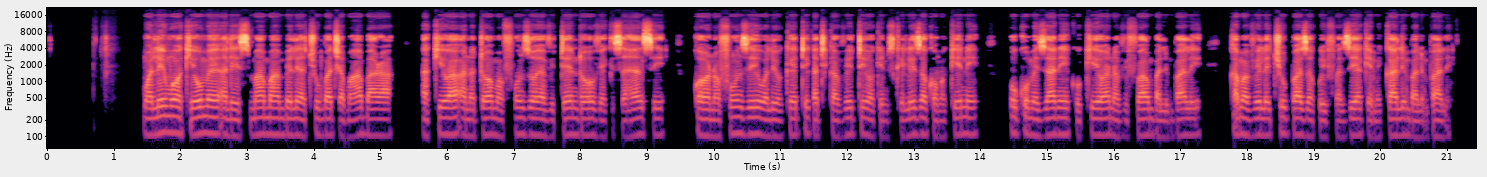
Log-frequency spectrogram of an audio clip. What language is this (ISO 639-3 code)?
swa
